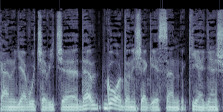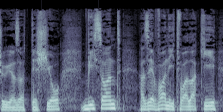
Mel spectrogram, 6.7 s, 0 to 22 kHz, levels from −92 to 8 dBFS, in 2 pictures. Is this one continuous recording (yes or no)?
yes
